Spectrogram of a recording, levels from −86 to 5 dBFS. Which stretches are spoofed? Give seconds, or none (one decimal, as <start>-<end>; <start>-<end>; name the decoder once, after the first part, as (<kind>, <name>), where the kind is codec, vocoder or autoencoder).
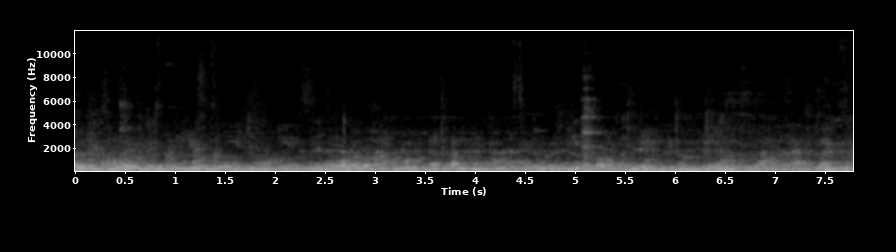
3.1-4.5 (codec, SNAC)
